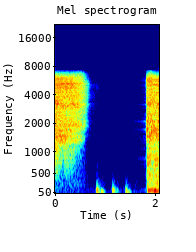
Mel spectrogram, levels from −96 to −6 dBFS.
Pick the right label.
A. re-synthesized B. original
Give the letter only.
A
